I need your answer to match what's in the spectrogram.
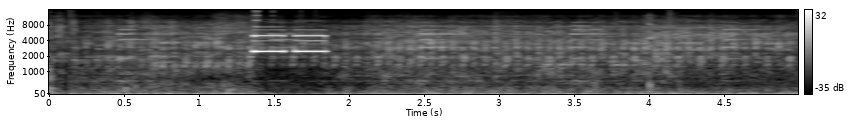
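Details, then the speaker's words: Kia Sedona bought cheap at auction, petrol engine idling with an uneven, lumpy pulse and a brief chime; engine light flashing, cylinder 3 misfire. "On a un raté d'allumage sur le cylindre trois, ce qui n'est pas très grave, et je vais vous montrer le bruit que fait la voiture maintenant."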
